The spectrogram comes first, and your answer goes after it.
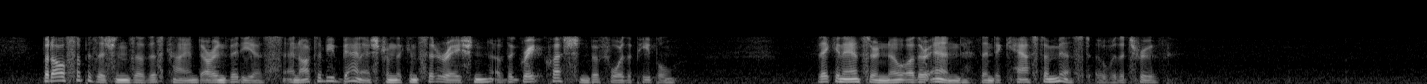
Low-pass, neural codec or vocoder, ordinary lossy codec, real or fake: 3.6 kHz; none; AAC, 32 kbps; real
